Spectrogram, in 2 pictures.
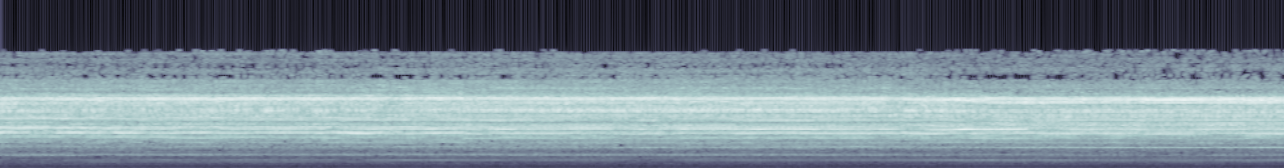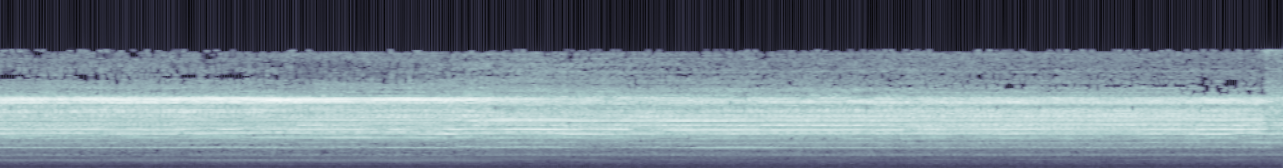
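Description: An electric motor in an IoT monitoring setup runs at high speed, giving a loud, steady high-pitched whine with a constant tone that holds unbroken throughout, with no voices.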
